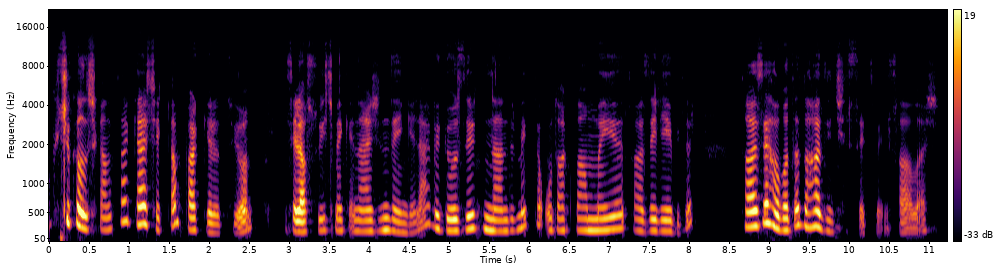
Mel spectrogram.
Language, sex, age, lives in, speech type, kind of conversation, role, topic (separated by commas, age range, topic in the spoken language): Turkish, female, 40-44, Spain, read, expert-assistant, expert, Gündüzleri neden sürekli uykulu hissediyorum?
